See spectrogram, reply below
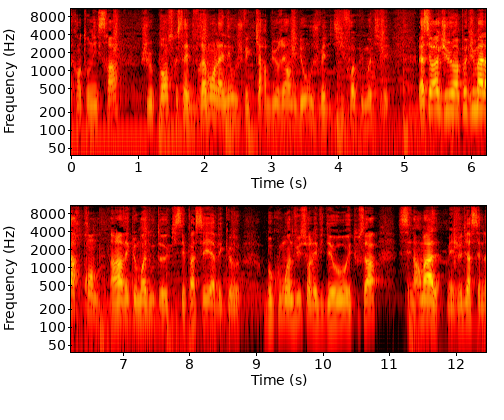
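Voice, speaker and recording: A young man chats casually as host, answering viewer comments in a loose, rambling way. He trails off, restarts his sentences and leans on fillers, and his voice sits in a middle pitch. Soft music plays faintly behind him. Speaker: manga video host.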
